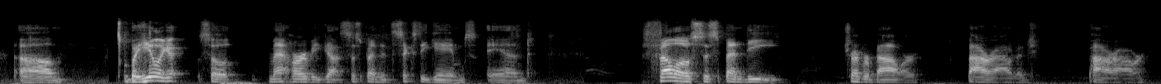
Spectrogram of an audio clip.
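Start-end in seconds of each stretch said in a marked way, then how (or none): 9.7-11.4 Pittsburgh pronunciation. Making a pun on a pitcher's name in a Pittsburgh accent. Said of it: "put in my Pittsburgh accent".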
